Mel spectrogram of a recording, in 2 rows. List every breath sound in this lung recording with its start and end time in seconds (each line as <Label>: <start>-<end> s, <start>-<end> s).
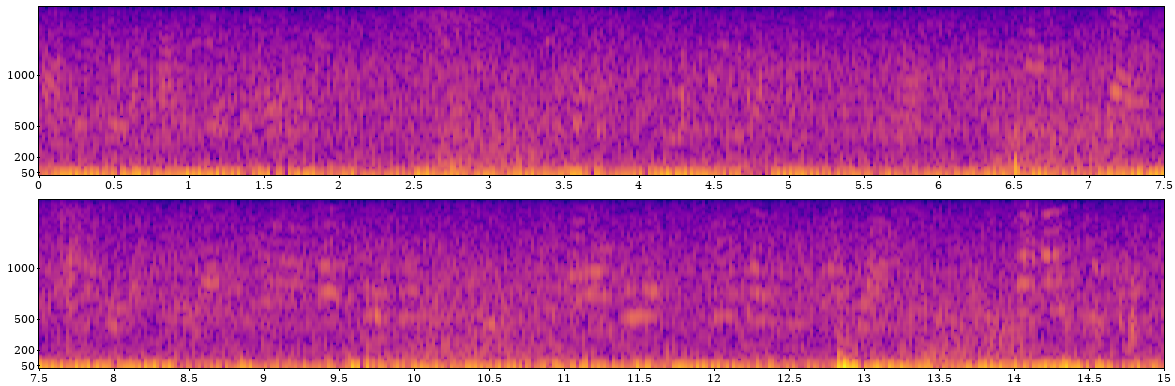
Inhalation: 2.43-3.53 s, 6.29-7.39 s, 9.77-11.08 s, 12.91-14.22 s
